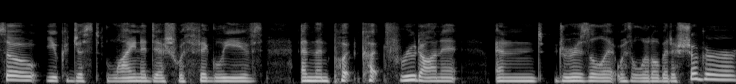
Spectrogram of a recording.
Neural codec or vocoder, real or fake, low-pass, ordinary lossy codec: none; real; 7.2 kHz; MP3, 48 kbps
